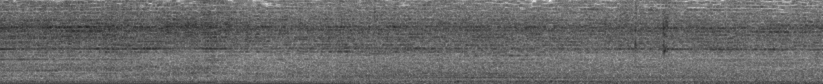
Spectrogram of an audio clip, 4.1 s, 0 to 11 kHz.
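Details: Honda S2000 AP1 cruising: low, steady, consistent whine under road noise; owner unsure whether differential or transmission.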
